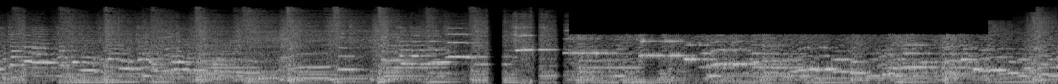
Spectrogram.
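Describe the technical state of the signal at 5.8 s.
At 5.8 s the sound has just turned muffled and rough, with a watery, smeared texture, and everything above 4 kHz is gone where the top previously reached 20 kHz. This is a call bitrate drop beginning at 5.69 s and lasting to the end at 10.59 s, bottoming out for about 4 s. The call's bandwidth estimate fell, so the encoder was given far fewer bits, consistent with a fall from roughly 96 kbps to about 8 kbps. It therefore coded more coarsely and narrowed the band.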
